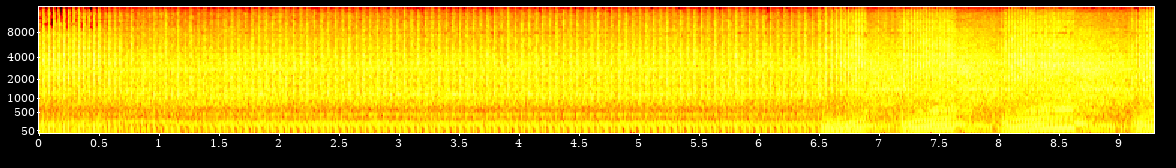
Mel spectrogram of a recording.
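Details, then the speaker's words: Stihl BR800X backpack blower after valve adjustment, owned about six months: starts and settles into a steady, deep, throaty even idle, then clean throttle blips rising and falling smoothly; healthy, previously had grown higher-pitched before adjustment. "you hear how it has that real deep like throaty sound that's how it should sound"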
